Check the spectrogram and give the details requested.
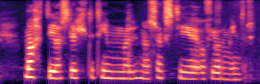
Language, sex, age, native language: Icelandic, female, 12, Icelandic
